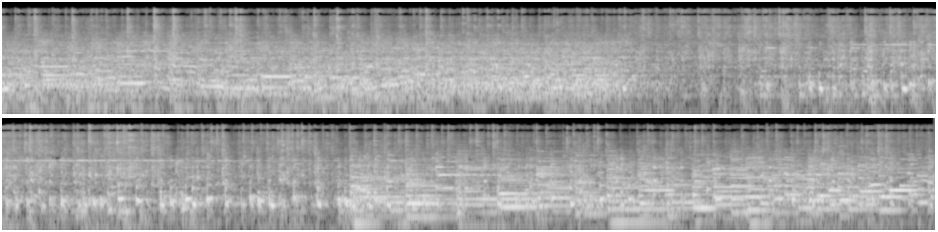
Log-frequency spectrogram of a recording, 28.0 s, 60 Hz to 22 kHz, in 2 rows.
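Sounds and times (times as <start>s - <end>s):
electric guitar notes: 0.0s - 9.6s.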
